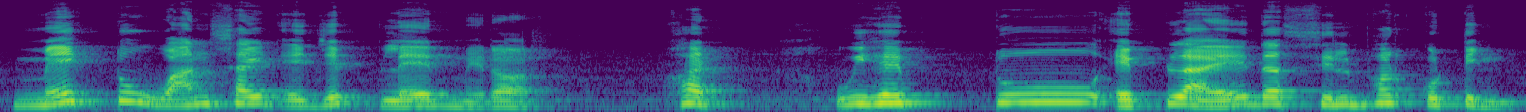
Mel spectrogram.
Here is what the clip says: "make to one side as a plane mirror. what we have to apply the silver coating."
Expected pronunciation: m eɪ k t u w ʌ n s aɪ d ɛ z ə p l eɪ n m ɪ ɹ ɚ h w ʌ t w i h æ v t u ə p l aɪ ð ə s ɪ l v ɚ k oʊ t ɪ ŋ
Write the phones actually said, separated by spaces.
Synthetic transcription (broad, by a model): m eɪ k t u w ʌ n s aɪ d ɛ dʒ ə p l eɪ n m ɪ ɹ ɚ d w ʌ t w i h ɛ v t u ə p l aɪ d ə s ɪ l b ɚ k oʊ t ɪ ŋ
